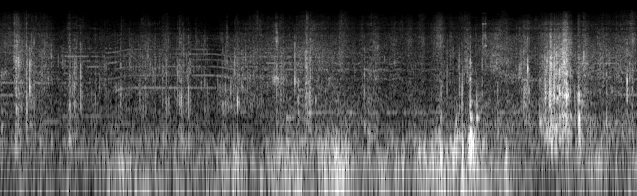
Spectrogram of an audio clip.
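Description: Footsteps crunching on a loose gravel path, with faint background music under them.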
